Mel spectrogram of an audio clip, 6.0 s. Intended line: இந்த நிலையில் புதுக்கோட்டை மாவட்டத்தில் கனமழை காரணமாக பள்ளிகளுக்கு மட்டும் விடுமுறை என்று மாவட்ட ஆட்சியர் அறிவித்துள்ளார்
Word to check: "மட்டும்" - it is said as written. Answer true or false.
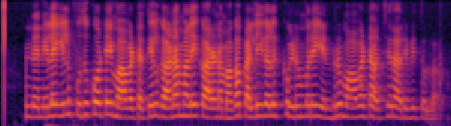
false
